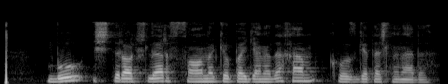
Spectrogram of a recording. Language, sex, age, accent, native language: Uzbek, male, 18-24, Farg'ona, Uzbek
